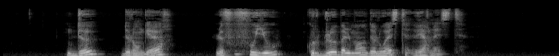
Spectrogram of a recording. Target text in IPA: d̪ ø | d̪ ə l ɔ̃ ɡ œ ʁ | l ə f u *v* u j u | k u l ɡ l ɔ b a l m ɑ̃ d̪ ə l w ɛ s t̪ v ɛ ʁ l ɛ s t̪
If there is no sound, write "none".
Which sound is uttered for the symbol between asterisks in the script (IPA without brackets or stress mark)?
f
